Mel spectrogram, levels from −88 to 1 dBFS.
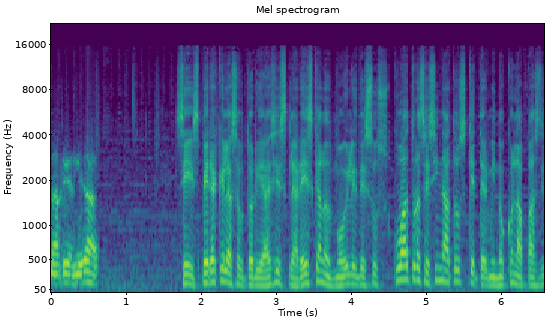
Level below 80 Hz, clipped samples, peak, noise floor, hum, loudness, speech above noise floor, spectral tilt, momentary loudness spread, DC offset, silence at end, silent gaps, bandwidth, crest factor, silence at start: -52 dBFS; under 0.1%; 0 dBFS; -48 dBFS; none; -17 LUFS; 31 dB; -4.5 dB/octave; 6 LU; under 0.1%; 0 s; none; 15.5 kHz; 18 dB; 0 s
